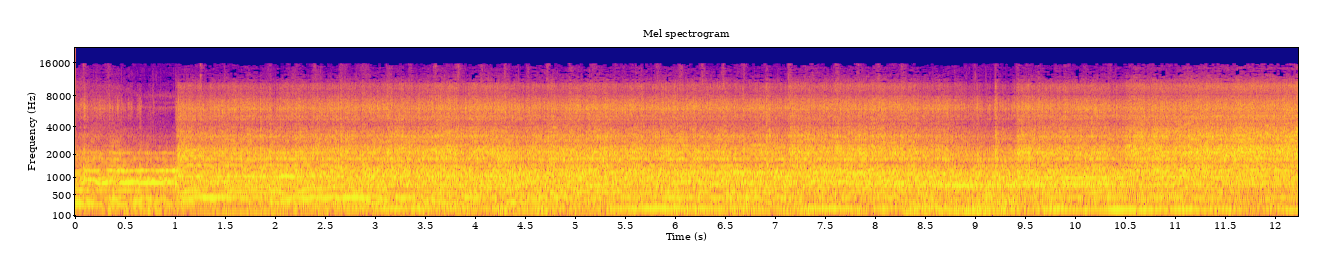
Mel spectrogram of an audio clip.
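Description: An electric guitar plays a noisy, buzzing drone.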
